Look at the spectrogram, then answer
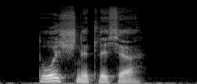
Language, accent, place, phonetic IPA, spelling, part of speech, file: German, Germany, Berlin, [ˈdʊʁçˌʃnɪtlɪçɐ], durchschnittlicher, adjective, De-durchschnittlicher.ogg
- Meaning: 1. comparative degree of durchschnittlich 2. inflection of durchschnittlich: strong/mixed nominative masculine singular 3. inflection of durchschnittlich: strong genitive/dative feminine singular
